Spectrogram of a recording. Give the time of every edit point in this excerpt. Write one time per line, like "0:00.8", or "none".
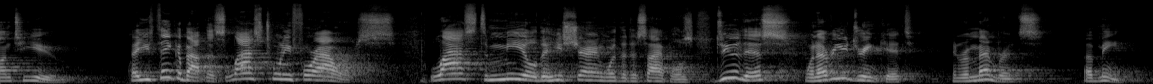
0:01.3
0:07.1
